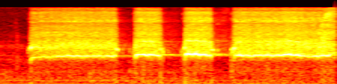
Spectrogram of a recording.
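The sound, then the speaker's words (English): A whistle blown in four shrill, breathy blasts, a long one, two short ones, then another long held blast, each steady in pitch and fairly faint. “who was blowing on a whistle. Now, it's probably not like this whistle.”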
